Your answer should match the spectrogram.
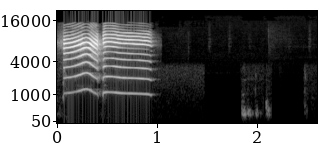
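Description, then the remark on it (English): A loud, shrill squeak from a seat being sat on, drawn out in two quick back-to-back strains lasting about a second, followed by a pause and some faint muffled low sounds. “it squeaks when we both sit on it”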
